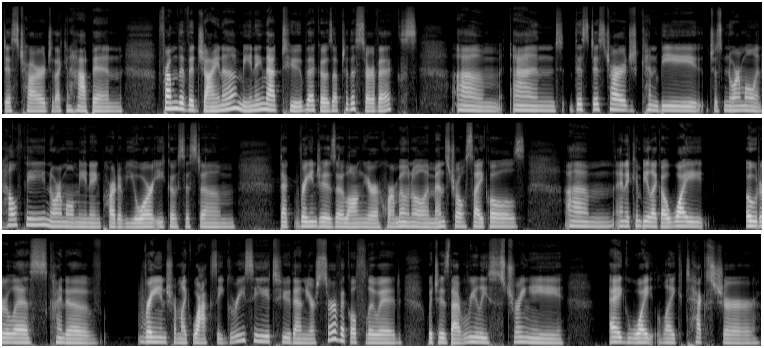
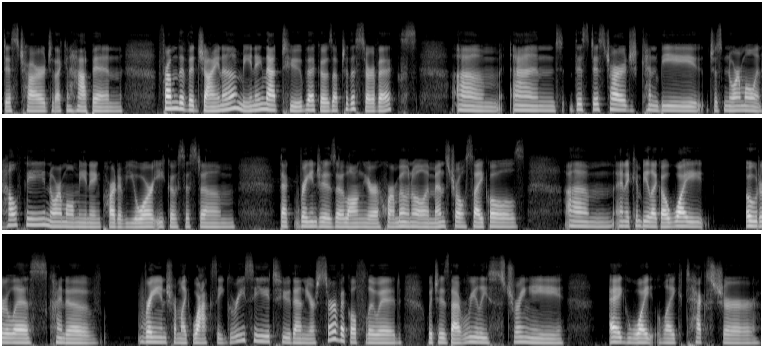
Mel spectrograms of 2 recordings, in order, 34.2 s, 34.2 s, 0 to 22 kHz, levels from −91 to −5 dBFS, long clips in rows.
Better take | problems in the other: first | muffled; slightly; fading above 4.5 kHz

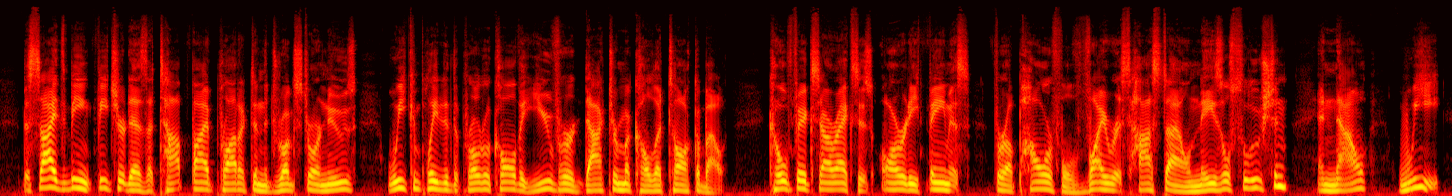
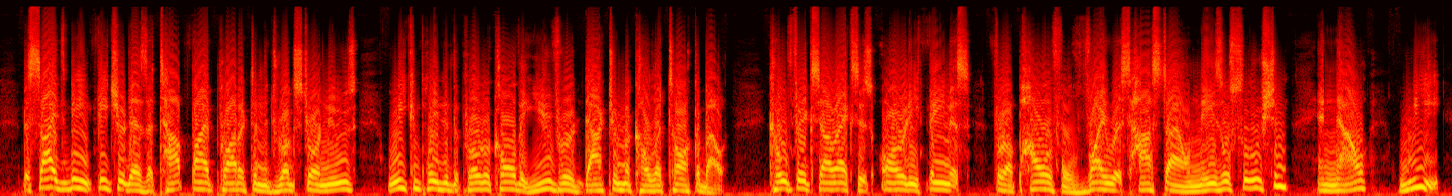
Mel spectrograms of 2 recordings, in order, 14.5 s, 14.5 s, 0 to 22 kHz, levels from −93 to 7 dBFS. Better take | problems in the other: first | distortion; heavy; 6 dB below the speech

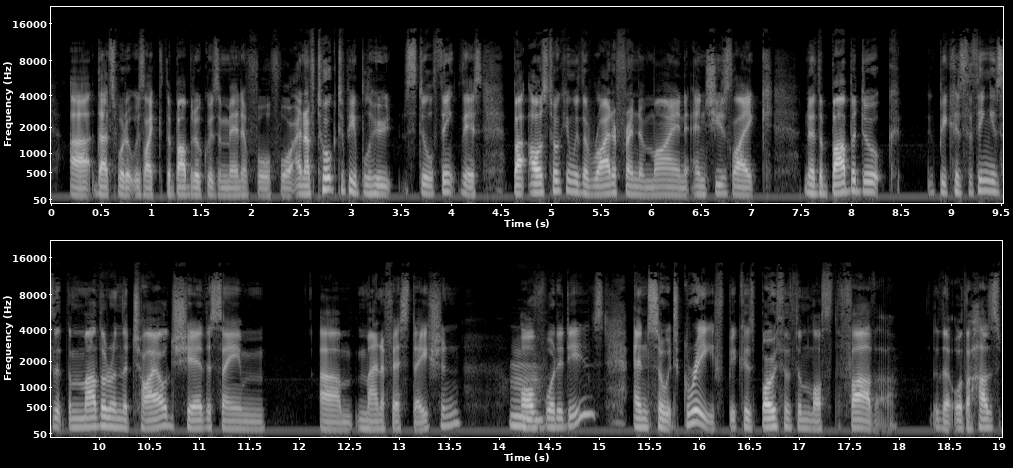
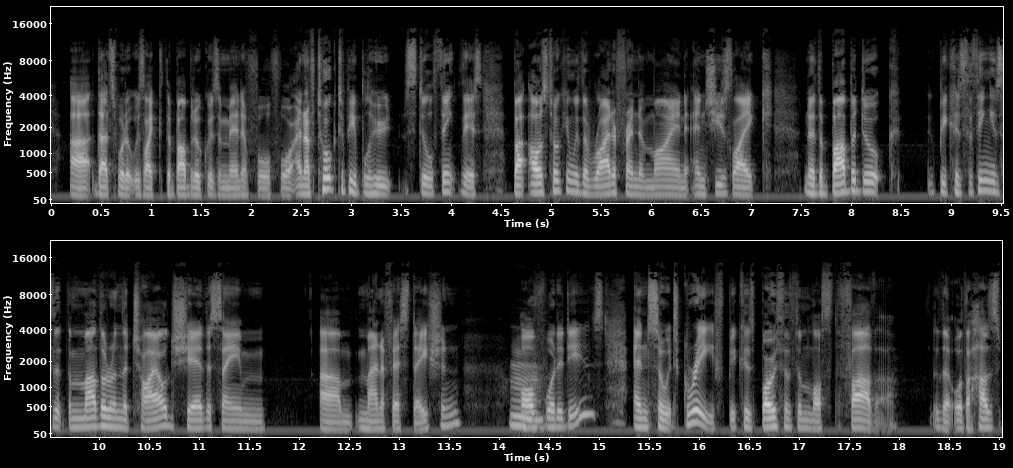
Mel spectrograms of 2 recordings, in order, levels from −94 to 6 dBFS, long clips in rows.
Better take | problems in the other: neither | none

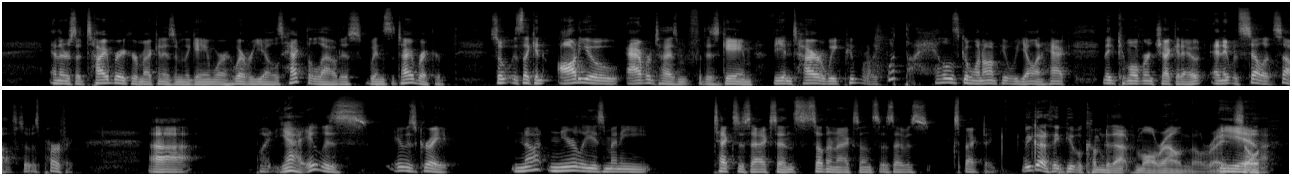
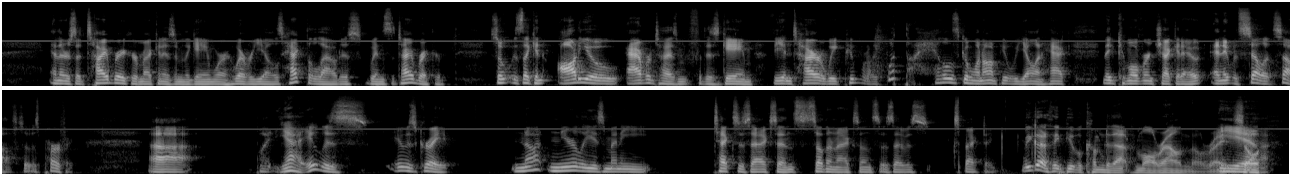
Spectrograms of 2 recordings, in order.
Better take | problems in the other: first | high-pitched whine; noticeable; throughout; 3 kHz, 20 dB below the speech

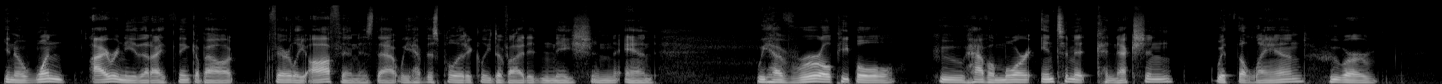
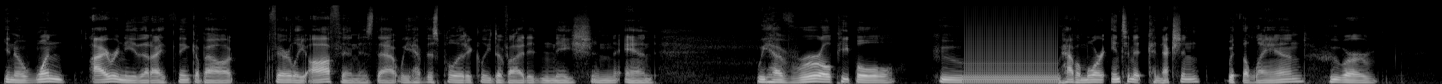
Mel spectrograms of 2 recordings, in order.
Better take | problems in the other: first | audio freezing; at 9.5 s for 1 s

